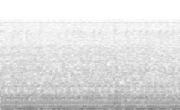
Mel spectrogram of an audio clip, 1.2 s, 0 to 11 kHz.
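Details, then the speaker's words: Airsep Freestyle portable oxygen concentrator, very quiet unit, pulse-dose setting at 2 litres per minute; steady low motor hum with faint whine; portable oxygen concentrator running. "this particular unit is very quiet"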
